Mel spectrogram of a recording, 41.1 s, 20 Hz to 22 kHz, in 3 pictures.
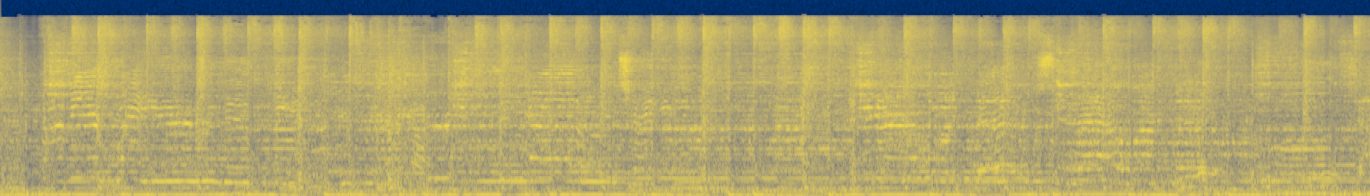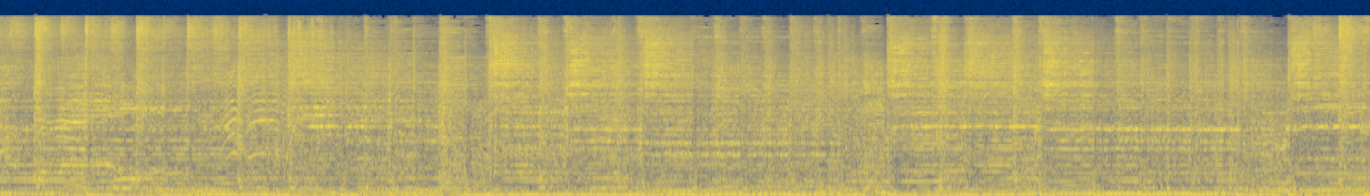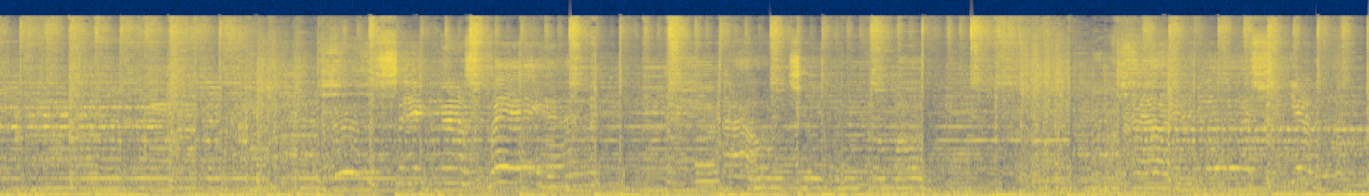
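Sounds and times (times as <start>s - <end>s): drum kit beat: 0.0s - 41.0s
electric guitars: 0.0s - 41.0s
person singing: 0.2s - 20.1s, 27.9s - 37.2s, 38.1s - 41.0s.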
